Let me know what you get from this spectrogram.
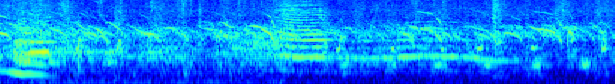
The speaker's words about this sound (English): This is our chicken mansion. The chickens are doing what chickens do.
